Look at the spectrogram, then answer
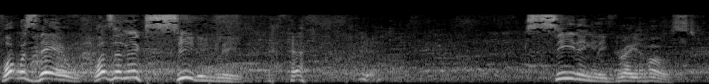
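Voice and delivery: loud, laughing preacher proclamation. Shown as a demonstration. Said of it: "put your preacher voice on this morning".

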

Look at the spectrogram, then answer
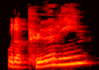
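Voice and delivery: ordinary talk, nothing marked

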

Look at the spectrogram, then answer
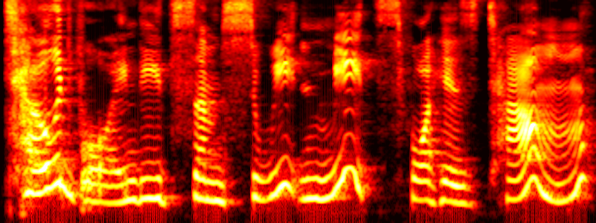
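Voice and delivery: very slow, creepy creature voice; slow creepy Toad Boy voice; terrifying creepy voice. Retold or imitated. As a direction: drag it out like a creepy monster. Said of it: "in the most terrifying voice says".

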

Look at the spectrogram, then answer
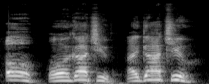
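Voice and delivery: loud, high shout to a comrade; excited rescuer call. Acted. Tiny runs to a fallen comrade, calling out loudly. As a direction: call out loudly, rushing to help. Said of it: "Tiny's like".

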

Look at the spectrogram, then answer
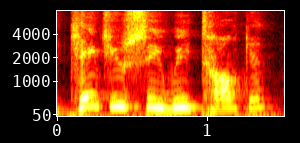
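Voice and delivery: high, snippy rude clerk; nasty retort. Retold or imitated. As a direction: snap back at him rudely. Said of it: "one lady looked at him all nasty".

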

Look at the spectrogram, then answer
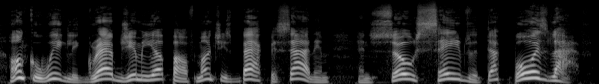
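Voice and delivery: ordinary delivery

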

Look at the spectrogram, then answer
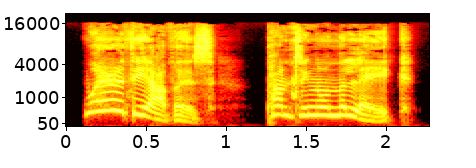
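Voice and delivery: high, breezy, jaunty questions; hearty young gentleman. A narrator's reading. Jimmy chatting to Lady Coote, breezily. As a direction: toss out cheerful questions. Cheery young man chats to hostess.

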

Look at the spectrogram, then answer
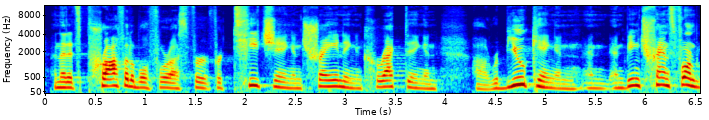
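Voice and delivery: soft, unhurried prayer voice leading the church; pastoral prayer. Acted. Pastor leading the church in prayer, softly and reverently. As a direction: pray it gently over the congregation. Opening prayer before the sermon.

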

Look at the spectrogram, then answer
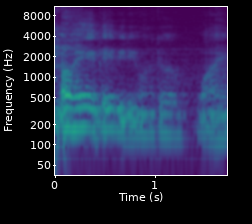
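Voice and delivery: softly murmured pretend pick-up line; hushed, hammed-up flirting; mock come-on. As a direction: play a sweet-talker, trailing off very quiet. Acts out a date invitation.

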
